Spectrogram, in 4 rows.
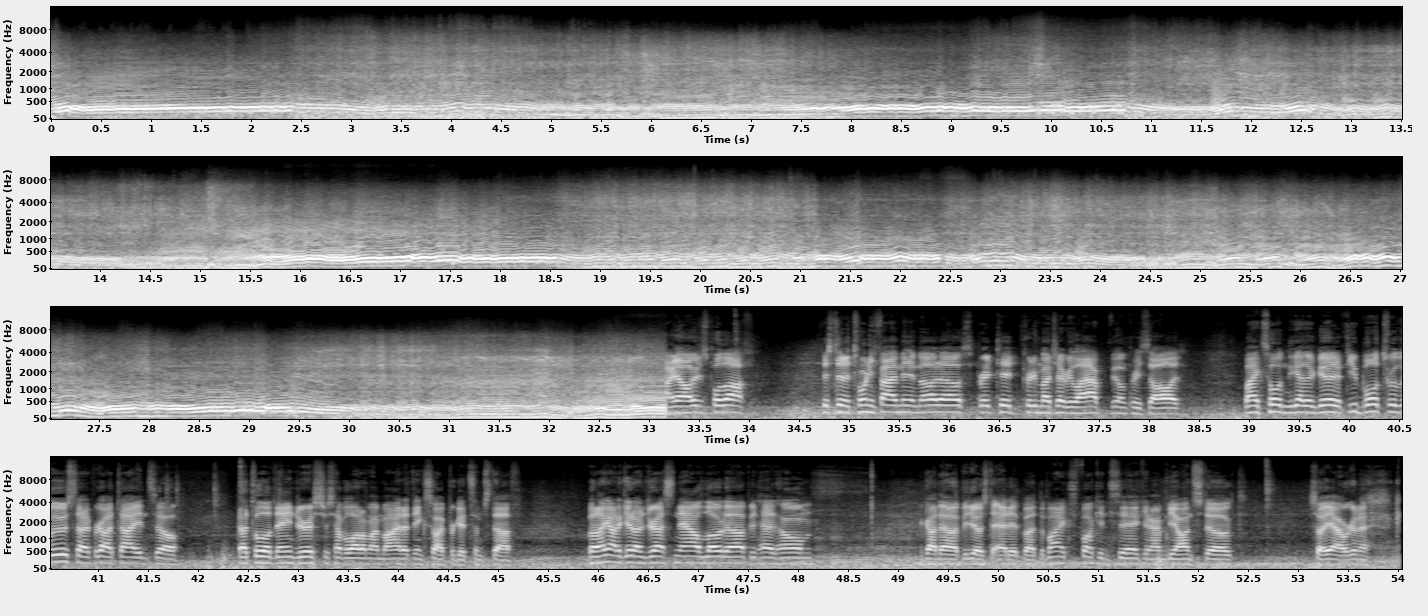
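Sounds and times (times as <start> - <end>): dirt bike engine revving: 0.0 - 33.6.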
